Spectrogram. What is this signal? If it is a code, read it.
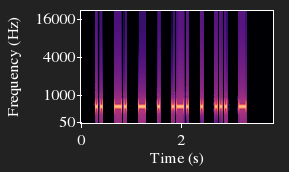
Morse code, heard as a keyed tone, about 25 wpm, spaced as for 20 wpm, 600 Hz. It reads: INTEREST
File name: IN8 20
